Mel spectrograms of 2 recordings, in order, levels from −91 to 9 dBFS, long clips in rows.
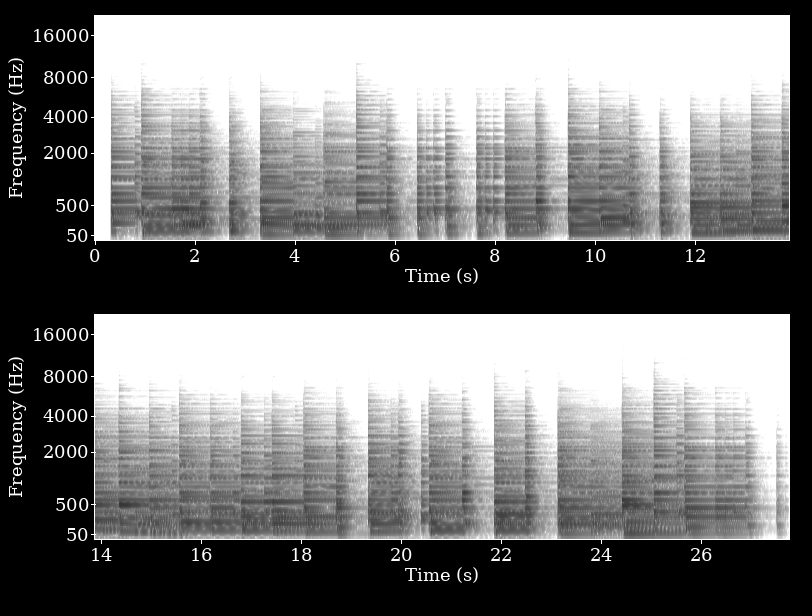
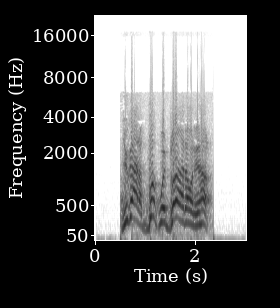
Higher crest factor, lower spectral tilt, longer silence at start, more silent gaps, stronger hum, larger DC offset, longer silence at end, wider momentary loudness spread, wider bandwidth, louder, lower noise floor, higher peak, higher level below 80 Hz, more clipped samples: about the same, 16 dB vs 12 dB; about the same, -8.5 dB/octave vs -8 dB/octave; second, 0.3 s vs 0.5 s; neither; neither; neither; second, 0.2 s vs 0.7 s; first, 10 LU vs 6 LU; second, 7 kHz vs 8.4 kHz; second, -21 LUFS vs -13 LUFS; second, -48 dBFS vs -70 dBFS; about the same, -4 dBFS vs -2 dBFS; first, -42 dBFS vs -48 dBFS; neither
